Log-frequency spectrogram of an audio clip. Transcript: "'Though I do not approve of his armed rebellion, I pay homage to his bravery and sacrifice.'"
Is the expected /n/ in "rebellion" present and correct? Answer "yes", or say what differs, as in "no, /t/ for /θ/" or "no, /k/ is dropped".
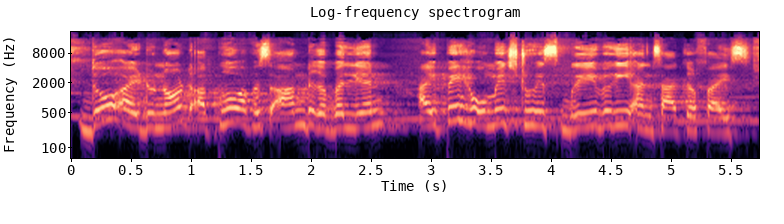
yes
